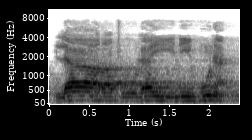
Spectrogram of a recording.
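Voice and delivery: drawn-out, half-chanted example sentence; slow example. Shown as a demonstration. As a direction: read the example very slowly for the class. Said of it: "إذا قلت".

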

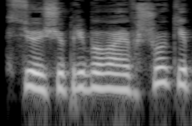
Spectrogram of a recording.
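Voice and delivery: plain reading voice

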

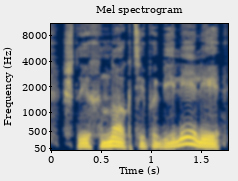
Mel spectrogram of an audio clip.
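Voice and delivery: ordinary delivery

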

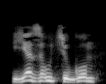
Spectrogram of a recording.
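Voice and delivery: ordinary delivery, nothing marked

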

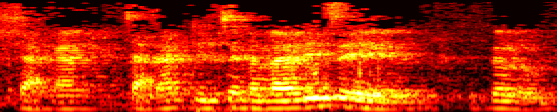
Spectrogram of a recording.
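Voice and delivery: normal talking voice

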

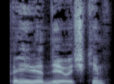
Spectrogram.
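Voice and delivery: high, giggly greeting; cheerful hello to the girls; giggling goddess. Acted. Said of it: "хихикнула тёмная".

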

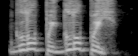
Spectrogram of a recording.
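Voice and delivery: very high squeaky pigeon voice; squeaky toy. A narrator's reading. Pigeon repeats.

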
